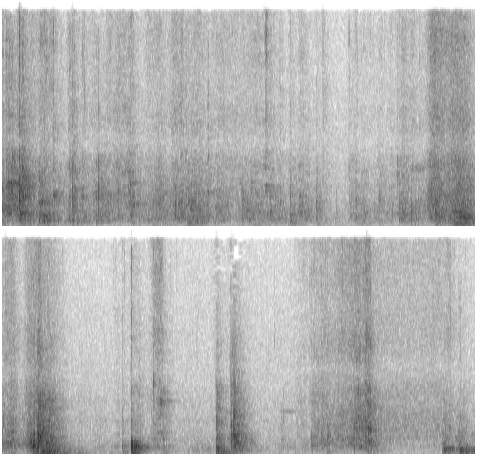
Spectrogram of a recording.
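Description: Cardboard riflescope box being opened by hand: end flaps pulled open and the white inner box slid out, with card rustling and several louder scrapes.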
